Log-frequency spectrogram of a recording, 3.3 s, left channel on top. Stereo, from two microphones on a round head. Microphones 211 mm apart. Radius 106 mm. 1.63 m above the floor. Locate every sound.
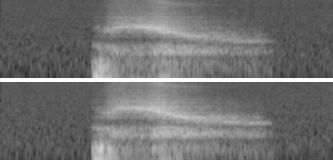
0.9 s a whoosh: 55° right (ahead or behind), 8 m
